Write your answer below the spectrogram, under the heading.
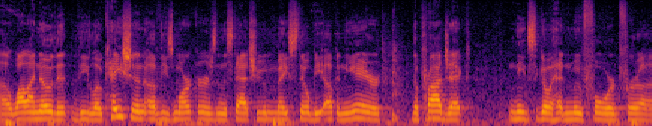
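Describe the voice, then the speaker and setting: A man with a Tennessee accent, fairly high pitch, dark, mellow tone, moderate pace and monotone, flat intonation. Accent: US Southern (Tennessee). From Franklin, Tennessee. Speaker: citizen speaker at public comment, military veteran. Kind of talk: public comment speech. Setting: city council meeting, speaking from podium.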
